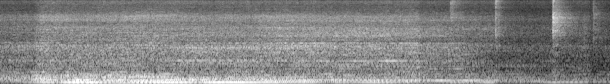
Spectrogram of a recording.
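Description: A low rumble that builds about half a second in, holds for a few seconds and fades away by about five seconds in.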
